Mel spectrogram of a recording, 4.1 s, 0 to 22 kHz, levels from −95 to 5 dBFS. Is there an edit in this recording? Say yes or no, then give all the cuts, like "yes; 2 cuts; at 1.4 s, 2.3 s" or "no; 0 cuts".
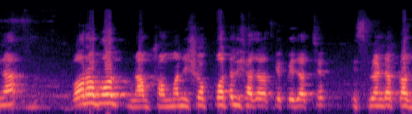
no; 0 cuts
